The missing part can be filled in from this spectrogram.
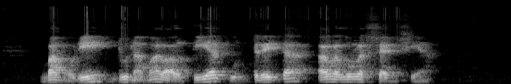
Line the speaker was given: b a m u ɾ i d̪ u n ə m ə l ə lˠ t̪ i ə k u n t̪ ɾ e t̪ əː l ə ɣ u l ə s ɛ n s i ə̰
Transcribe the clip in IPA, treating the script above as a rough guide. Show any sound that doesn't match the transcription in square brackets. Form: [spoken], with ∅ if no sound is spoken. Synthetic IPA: b a m u ɾ i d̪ u n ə m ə l ə lˠ t̪ i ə k u n t̪ ɾ e t̪ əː l ə [ð] u l ə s ɛ n s i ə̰

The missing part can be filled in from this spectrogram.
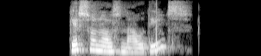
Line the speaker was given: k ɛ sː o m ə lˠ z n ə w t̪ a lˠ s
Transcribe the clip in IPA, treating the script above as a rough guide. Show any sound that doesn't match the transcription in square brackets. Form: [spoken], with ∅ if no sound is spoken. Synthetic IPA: k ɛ [s] o [n] ə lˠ z n [a] w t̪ [i] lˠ s

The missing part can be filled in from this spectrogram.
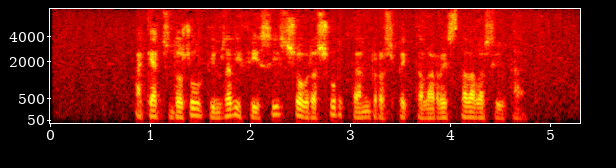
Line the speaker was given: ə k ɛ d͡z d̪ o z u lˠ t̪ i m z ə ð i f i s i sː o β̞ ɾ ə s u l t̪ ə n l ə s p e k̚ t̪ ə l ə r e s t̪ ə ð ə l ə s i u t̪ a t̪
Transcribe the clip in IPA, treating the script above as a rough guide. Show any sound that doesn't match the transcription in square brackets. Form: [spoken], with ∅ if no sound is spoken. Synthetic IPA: ə k ɛ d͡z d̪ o z u lˠ t̪ i m z ə ð i f i s i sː o β̞ ɾ ə s u [ɾ] t̪ ə n [r] ə s p e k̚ t̪ ə l ə r e s t̪ ə ð ə l ə s i [w] t̪ a t̪

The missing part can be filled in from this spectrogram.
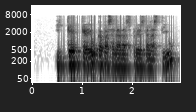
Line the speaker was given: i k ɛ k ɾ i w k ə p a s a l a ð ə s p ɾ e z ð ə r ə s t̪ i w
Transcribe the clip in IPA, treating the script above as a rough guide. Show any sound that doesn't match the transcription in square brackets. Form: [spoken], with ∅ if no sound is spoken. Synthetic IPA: i k ɛ k ɾ [ɛ] w k ə p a s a [ɾ] a ð ə s p ɾ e z ð ə [l] ə s t̪ i w

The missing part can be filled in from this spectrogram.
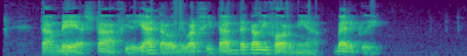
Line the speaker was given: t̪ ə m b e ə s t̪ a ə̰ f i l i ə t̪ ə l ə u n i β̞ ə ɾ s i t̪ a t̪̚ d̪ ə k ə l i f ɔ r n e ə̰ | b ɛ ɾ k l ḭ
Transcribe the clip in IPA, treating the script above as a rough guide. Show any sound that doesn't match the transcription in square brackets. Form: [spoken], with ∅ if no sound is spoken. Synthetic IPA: t̪ ə m b e ə s t̪ a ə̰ f i l i [a] t̪ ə l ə u n i β̞ ə ɾ s i t̪ a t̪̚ d̪ ə k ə l i f ɔ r n [i] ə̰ | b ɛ ɾ k l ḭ

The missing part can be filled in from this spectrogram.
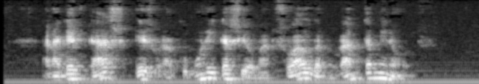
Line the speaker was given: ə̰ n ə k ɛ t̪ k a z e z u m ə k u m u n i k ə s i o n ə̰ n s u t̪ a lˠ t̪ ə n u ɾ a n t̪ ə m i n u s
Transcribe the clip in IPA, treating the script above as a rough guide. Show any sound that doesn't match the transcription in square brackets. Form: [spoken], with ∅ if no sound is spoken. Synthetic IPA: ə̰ n ə k ɛ t̪ k a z e z u [n] ə k u m u n i k ə s i o [m] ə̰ n s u [∅] a lˠ [d̪] ə n u ɾ a n t̪ ə m i n u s

